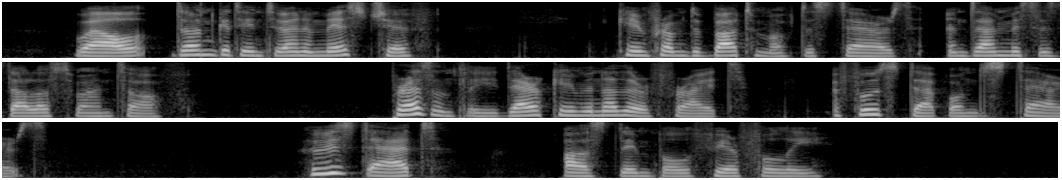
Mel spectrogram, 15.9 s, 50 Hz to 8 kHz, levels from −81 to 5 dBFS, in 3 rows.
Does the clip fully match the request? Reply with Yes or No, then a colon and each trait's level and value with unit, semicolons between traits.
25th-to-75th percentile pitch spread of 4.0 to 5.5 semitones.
No: average, 3.4 semitones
